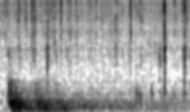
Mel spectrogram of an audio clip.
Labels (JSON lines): {"label": "anthrophony, bomb", "recorder": "HydroMoth"}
